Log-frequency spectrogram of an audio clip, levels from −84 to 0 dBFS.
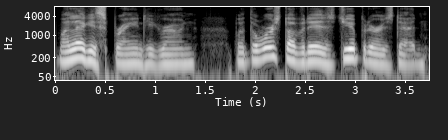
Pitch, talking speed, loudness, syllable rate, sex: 145 Hz, 240 wpm, -18 LUFS, 5.8 syllables/s, male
